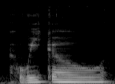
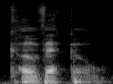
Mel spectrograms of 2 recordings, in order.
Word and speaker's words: Kaweco: Like, how do you say this brand? Is it KAWECO? Is it KAWECO? It's a German company. I've studied German a lot. So my my semi-professional, not yet fluent opinion is KAWECO. KAWECO. That's my decision on how to say it.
